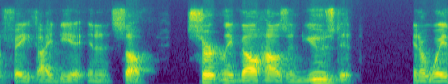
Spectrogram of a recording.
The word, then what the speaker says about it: Wellhausen: The theory was put forth by a guy named Julius Wellhausen, spelled Julius Wellhausen if you're looking at it from an English lens, but in German it's Julius Wellhausen, who was at Tübingen in Germany.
